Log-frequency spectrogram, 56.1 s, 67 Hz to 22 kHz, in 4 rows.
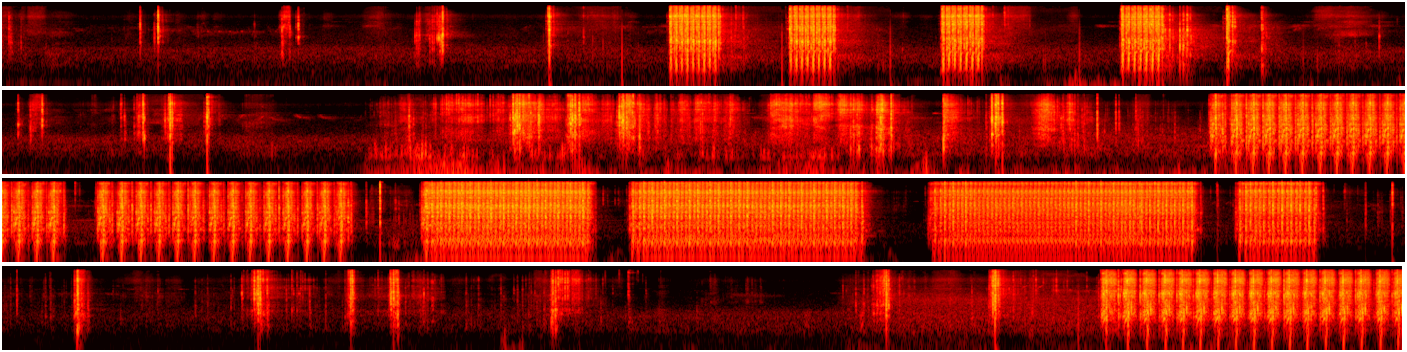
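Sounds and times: airsoft rifles firing: 6.7 - 8.6, 9.4 - 10.0, 11.2 - 12.7, 26.1 - 31.6, 53.0 - 56.0.

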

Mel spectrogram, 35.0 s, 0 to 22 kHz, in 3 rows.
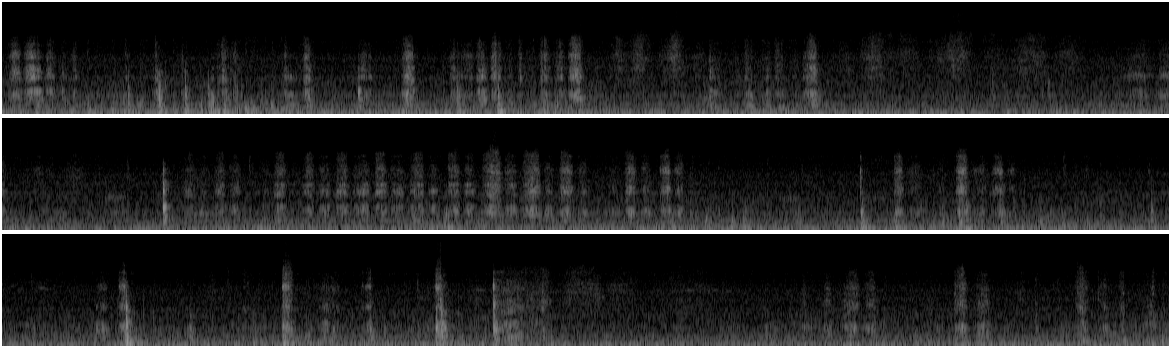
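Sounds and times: hand scraper scraping wood: 0.0 - 12.4, 13.3 - 18.6, 26.1 - 29.7, 32.8 - 35.0.

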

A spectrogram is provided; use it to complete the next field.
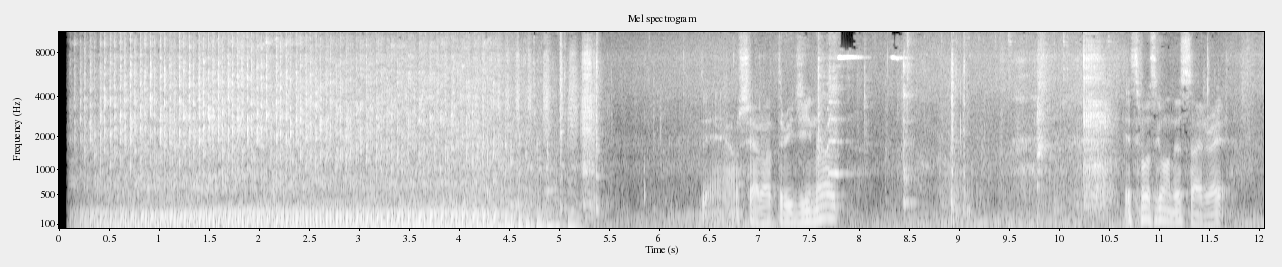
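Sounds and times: motorcycle engine idling: 0.1 - 4.7.

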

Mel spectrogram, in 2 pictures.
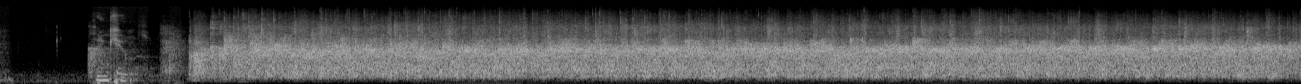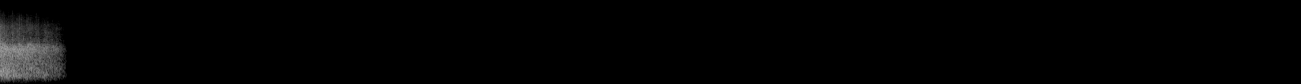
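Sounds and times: audience applauding: 0.9 - 13.7.

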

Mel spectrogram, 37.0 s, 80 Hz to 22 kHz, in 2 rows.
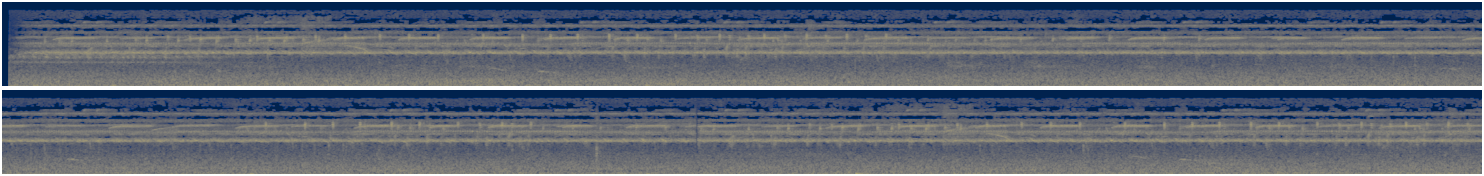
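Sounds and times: insects trilling: 0.1 - 37.0.

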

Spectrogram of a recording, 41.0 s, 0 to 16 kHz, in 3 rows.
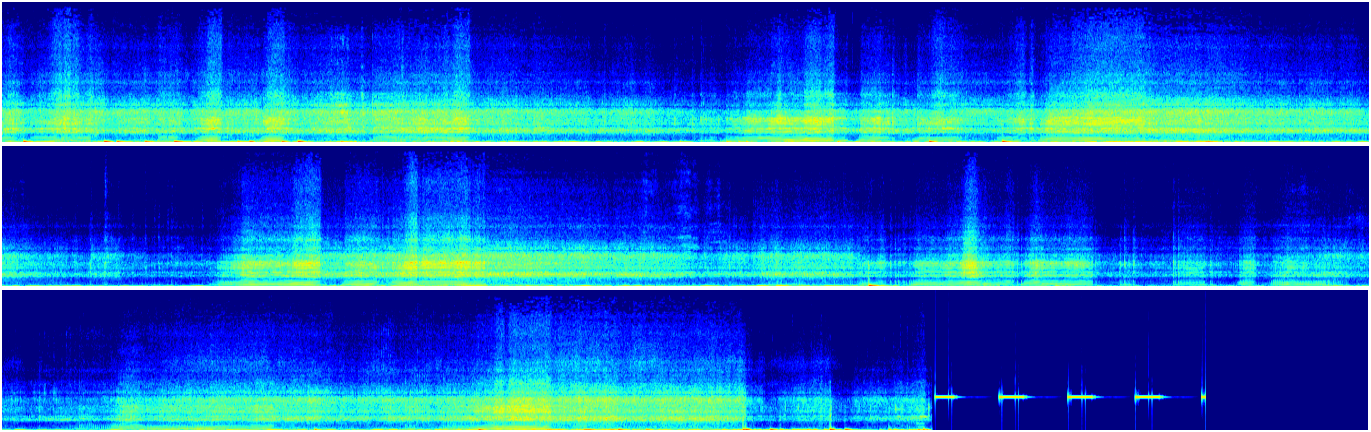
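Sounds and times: dirt bike engine revving: 0.0 - 36.6
short high beeps: 36.7 - 39.4.

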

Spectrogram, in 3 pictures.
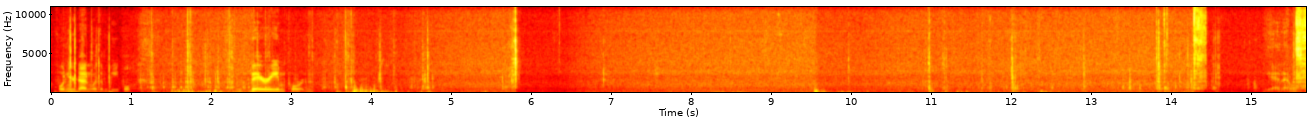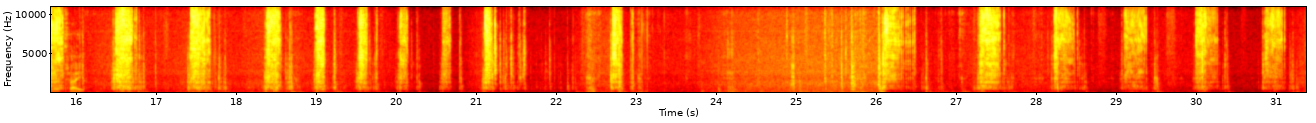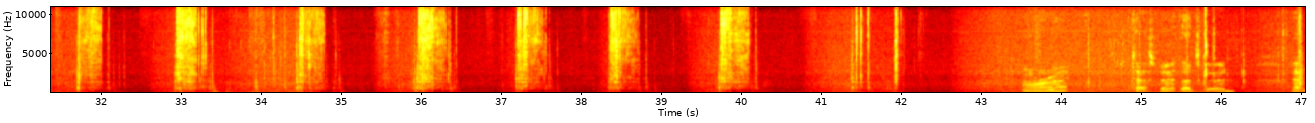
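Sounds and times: socket ratchet clicking: 13.8 - 14.7, 15.6 - 23.1, 25.6 - 32.2, 32.9 - 33.4, 34.4 - 35.0, 35.9 - 36.5, 37.2 - 37.8, 38.4 - 38.9, 39.7 - 40.3.

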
